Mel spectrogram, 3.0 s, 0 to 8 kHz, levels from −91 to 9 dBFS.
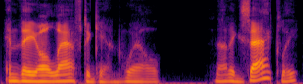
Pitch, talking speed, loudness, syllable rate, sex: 115 Hz, 160 wpm, -19 LUFS, 5.0 syllables/s, male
